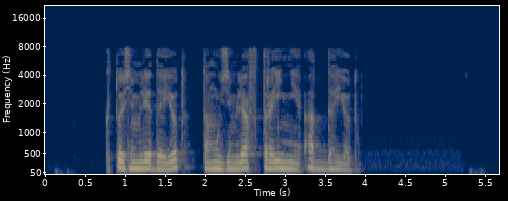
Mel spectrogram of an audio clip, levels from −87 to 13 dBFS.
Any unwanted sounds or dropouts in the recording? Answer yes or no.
no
